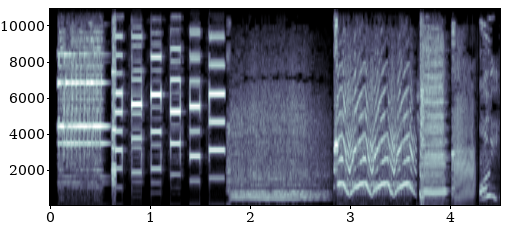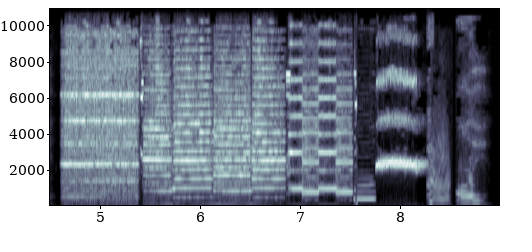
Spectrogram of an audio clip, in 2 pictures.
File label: Best Message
